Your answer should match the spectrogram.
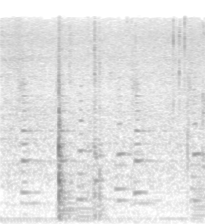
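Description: Soft background music with a sharp knock about half a second in and a lighter one just after: a glass cup being set down on a refrigerator's plastic shelf.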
